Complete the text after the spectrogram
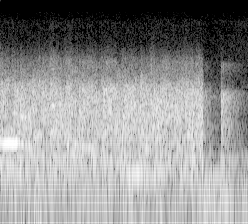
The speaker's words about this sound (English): Come on, give him a clap.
